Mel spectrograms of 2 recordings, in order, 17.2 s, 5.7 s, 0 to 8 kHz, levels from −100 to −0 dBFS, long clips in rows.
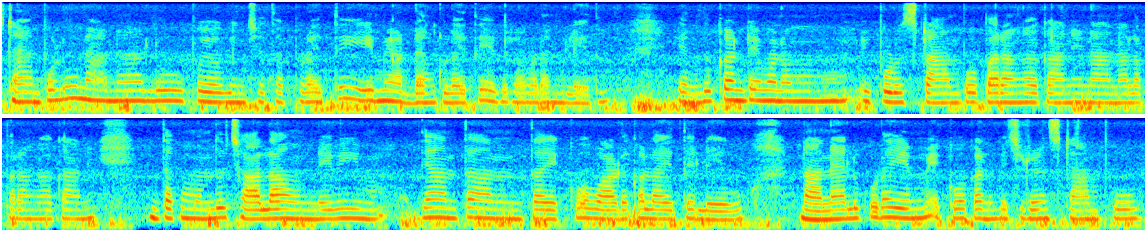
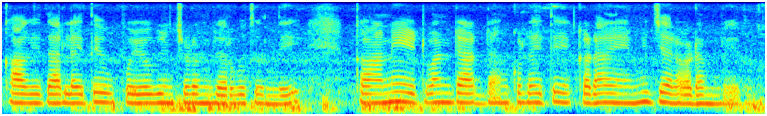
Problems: constant background noise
